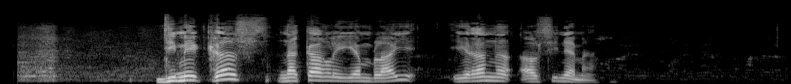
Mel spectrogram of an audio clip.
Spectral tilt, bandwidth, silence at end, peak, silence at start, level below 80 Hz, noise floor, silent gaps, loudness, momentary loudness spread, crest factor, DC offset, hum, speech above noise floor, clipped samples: -4.5 dB/octave; 11.5 kHz; 1.95 s; -2 dBFS; 0.15 s; -66 dBFS; -62 dBFS; none; -19 LUFS; 18 LU; 20 dB; under 0.1%; none; 43 dB; under 0.1%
